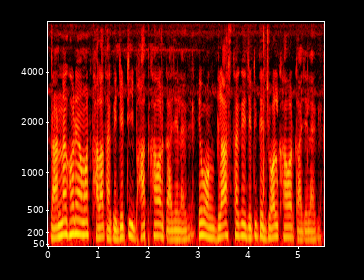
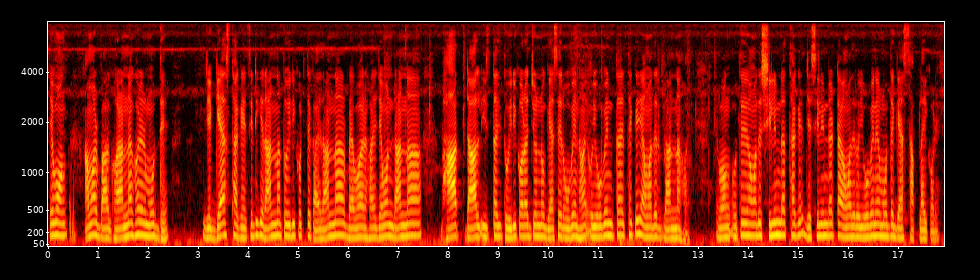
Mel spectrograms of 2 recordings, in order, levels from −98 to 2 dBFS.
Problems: constant background noise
